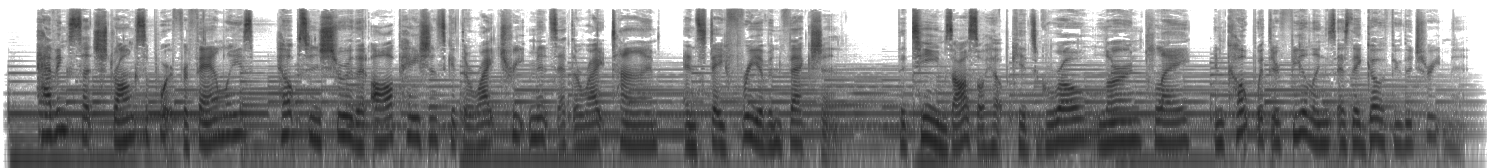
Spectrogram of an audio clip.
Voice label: thoughtful

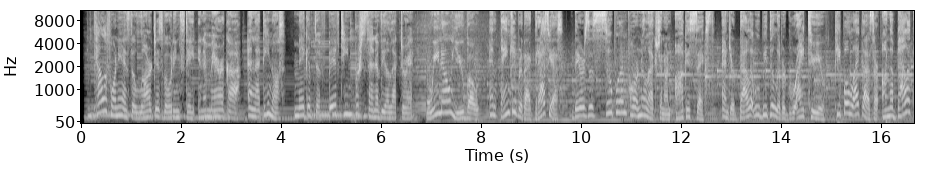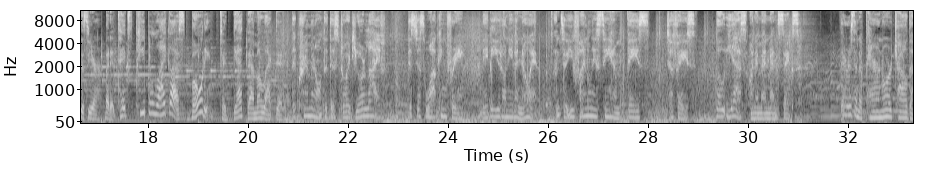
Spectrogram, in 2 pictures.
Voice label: ENGLISH POLITICAL REEL

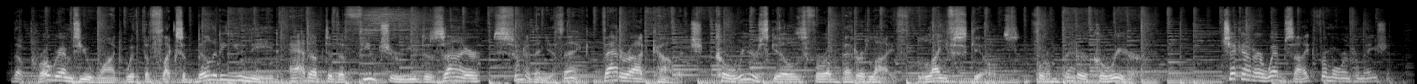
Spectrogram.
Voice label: informative

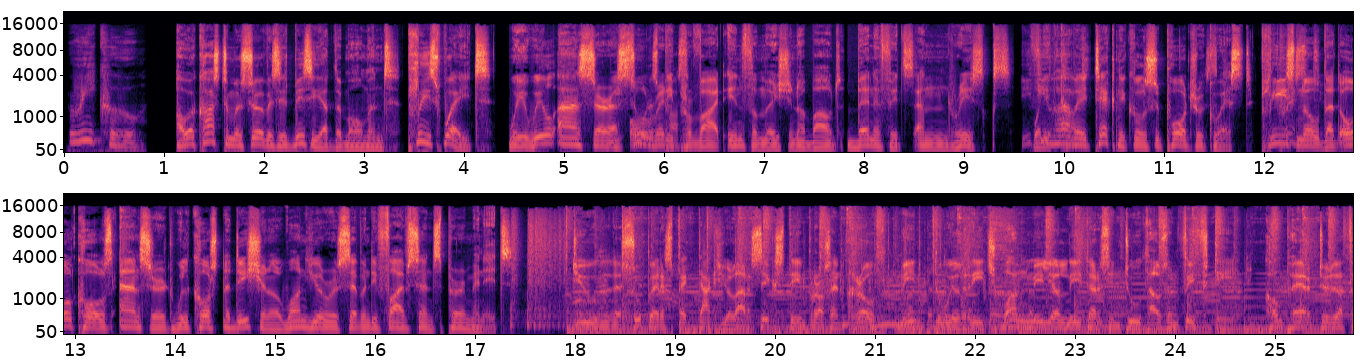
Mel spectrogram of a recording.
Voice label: English Showcase, deep

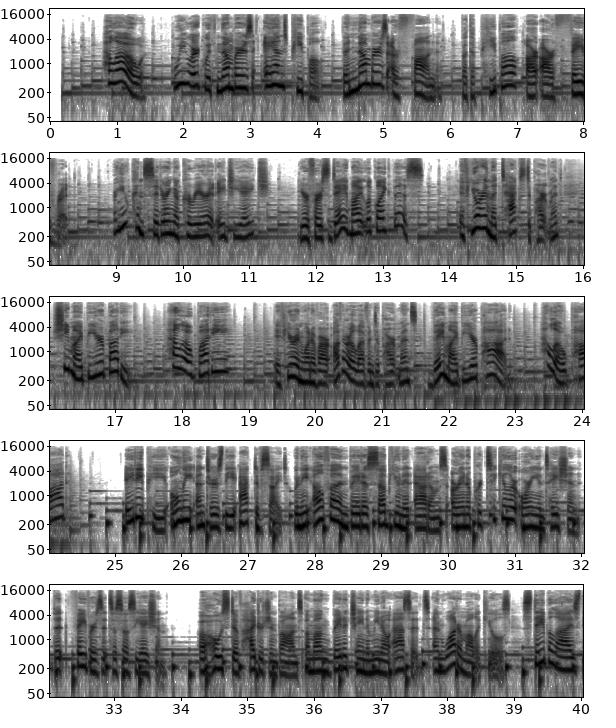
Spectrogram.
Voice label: Corporate

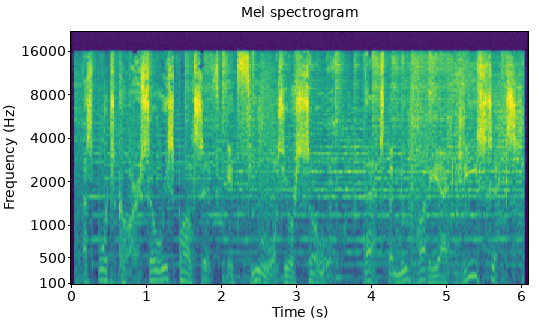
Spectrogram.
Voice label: Authoritative

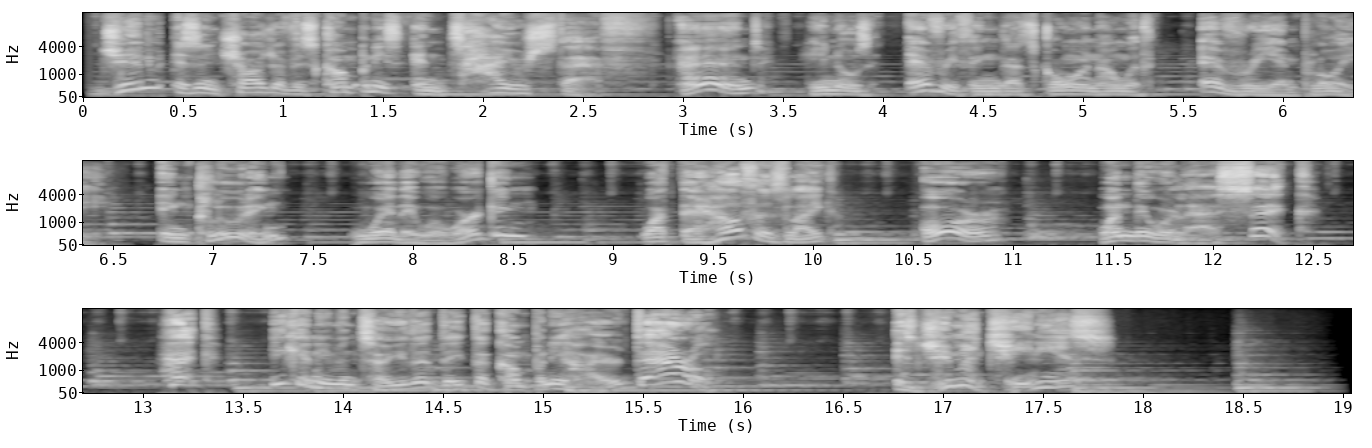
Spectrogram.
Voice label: English Conversational; Genius

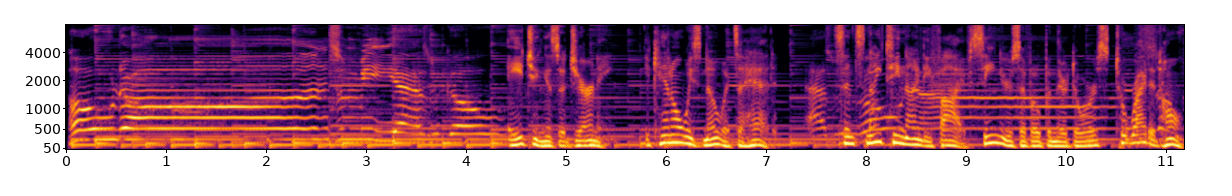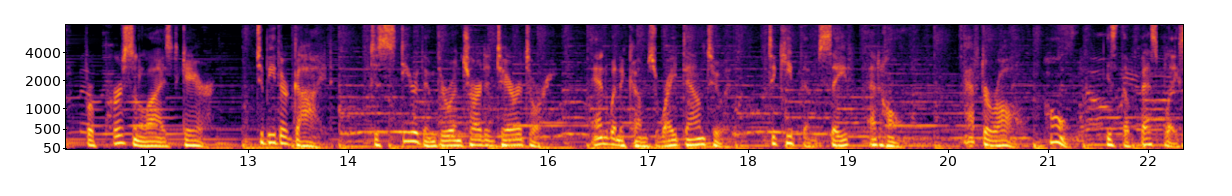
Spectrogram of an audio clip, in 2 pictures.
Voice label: warm

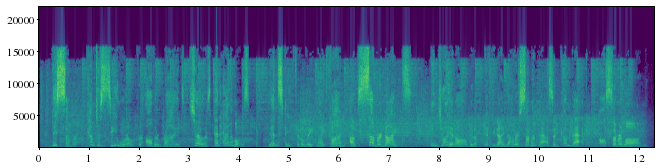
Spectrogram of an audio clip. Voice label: high energy

